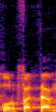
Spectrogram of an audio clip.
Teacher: kena baca ghurfatam dengan mim yang nipis, ya. Bibir itu sekadar bersentuhan saja, hukum iqlab.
